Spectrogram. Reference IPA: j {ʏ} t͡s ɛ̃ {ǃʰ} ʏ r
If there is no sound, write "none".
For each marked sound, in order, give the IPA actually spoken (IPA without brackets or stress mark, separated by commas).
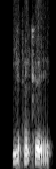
ʏ, kʰ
